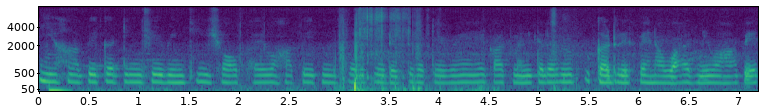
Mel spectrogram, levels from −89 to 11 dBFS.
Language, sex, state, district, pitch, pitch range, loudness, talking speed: Hindi, female, Haryana, Rohtak, 215 Hz, 210-220 Hz, -28 LUFS, 215 wpm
